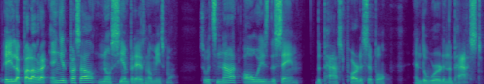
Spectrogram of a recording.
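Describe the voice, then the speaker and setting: A man teaching a live online English class, encouraging and explaining step by step as he switches between two languages mid-sentence. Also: on the high side.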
